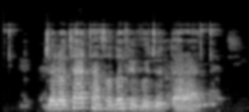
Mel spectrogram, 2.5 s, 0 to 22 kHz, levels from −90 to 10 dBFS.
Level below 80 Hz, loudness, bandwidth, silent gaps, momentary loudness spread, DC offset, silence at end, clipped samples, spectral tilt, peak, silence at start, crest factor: -54 dBFS; -19 LUFS; 9.8 kHz; none; 11 LU; under 0.1%; 0.3 s; under 0.1%; -4 dB/octave; -2 dBFS; 0.1 s; 16 dB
